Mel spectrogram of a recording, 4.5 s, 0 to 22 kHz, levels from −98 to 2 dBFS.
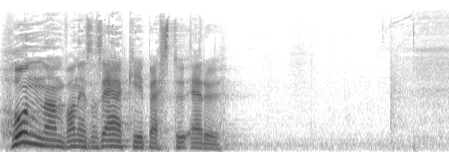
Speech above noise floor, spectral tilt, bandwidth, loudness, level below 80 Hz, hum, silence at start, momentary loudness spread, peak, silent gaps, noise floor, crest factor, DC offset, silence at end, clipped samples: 44 dB; -5.5 dB/octave; 16 kHz; -29 LUFS; -74 dBFS; none; 0 s; 11 LU; -8 dBFS; none; -72 dBFS; 24 dB; under 0.1%; 2.3 s; under 0.1%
